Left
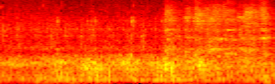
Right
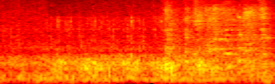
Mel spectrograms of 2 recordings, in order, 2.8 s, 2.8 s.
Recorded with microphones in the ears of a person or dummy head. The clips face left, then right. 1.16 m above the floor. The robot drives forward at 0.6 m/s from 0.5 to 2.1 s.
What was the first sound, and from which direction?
Ticking, 45° right (ahead or behind).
